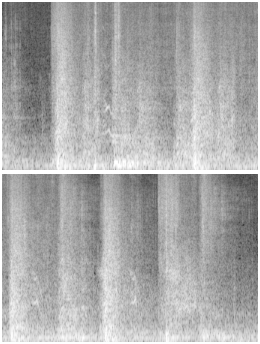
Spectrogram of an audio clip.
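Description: Arrows whoosh from a bow and strike with sharp thuds.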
